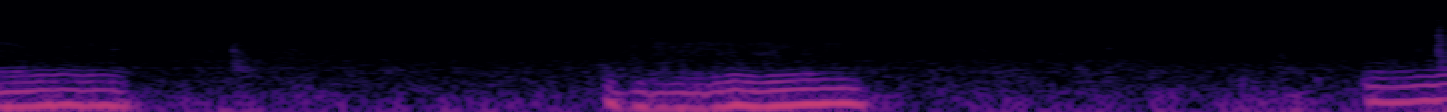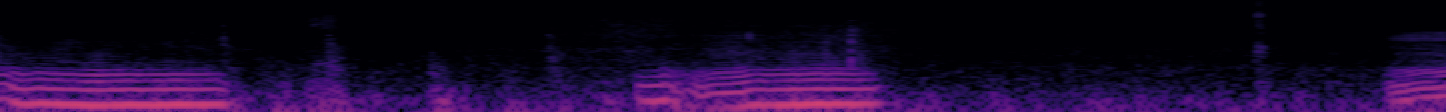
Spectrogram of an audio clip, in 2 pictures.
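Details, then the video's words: Rescued cat snoring: low, droning, harmonic snores about a second long, four of them in eleven seconds, roughly every three seconds, with quiet breathing gaps between. "猫のイビキ聞いたことある？【Have you ever heard of cat snoring】"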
